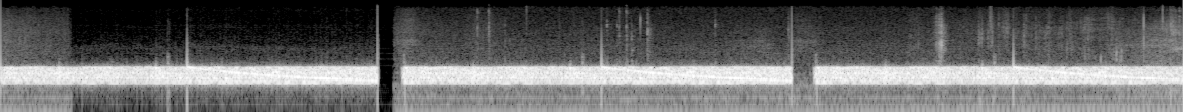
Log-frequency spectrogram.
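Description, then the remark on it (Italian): Fast radio bursts translated into frequencies audible to the human ear by an astronomer at the Perimeter Institute in Canada: a steady, loud midrange hiss broken by two brief gaps, with a faint tone gliding downward in pitch in each of the three stretches. No voices. “E questo era il suono, diciamo, la trasformazione nelle frequenze udibili all'orecchio umano di questi lampi radio veloci.”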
